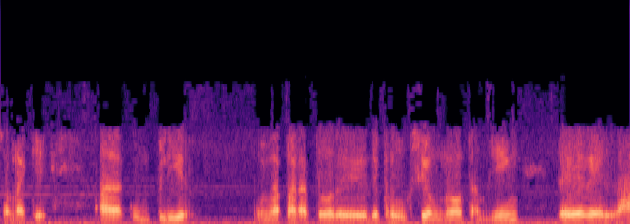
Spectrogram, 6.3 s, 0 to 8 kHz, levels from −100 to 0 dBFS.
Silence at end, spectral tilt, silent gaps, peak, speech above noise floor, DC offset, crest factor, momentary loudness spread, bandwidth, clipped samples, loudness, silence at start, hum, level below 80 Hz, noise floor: 0 s; -12 dB/octave; none; -4 dBFS; 22 dB; under 0.1%; 16 dB; 15 LU; 4 kHz; under 0.1%; -20 LUFS; 0.05 s; none; -40 dBFS; -42 dBFS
